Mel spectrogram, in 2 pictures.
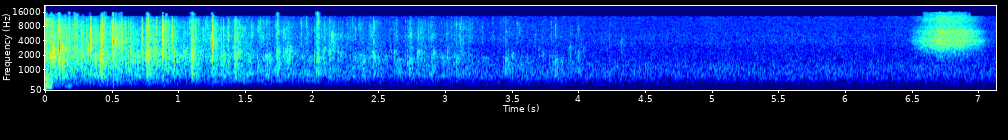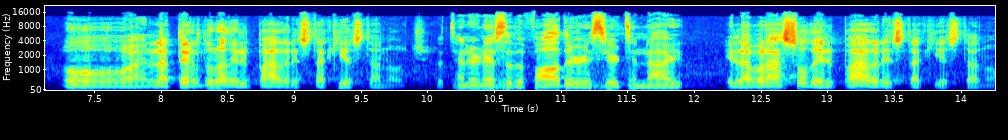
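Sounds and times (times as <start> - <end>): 
congregation applause at a Christian worship service: 0.0 - 4.3
soft rush of noise: 1.9 - 14.2
speech: 7.9 - 14.2.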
